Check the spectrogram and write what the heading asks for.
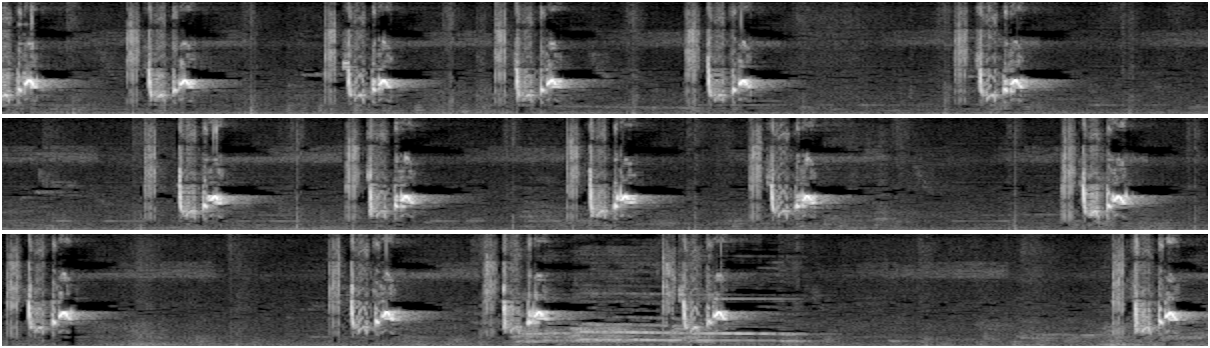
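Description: A caged red-headed prenjak (a tailorbird) singing a loud, sharp note over and over, roughly one a second with a few longer gaps. Each note is a quick downward-sweeping chip. About fifteen seconds in, a lower two-tone drawn-out call overlaps for a second or so.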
